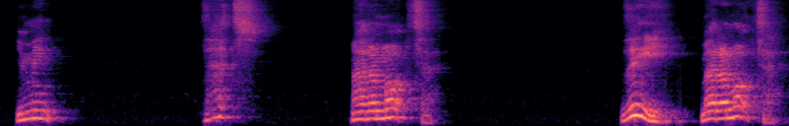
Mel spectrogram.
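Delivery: shocked. Acted. Steve shocked realisation.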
